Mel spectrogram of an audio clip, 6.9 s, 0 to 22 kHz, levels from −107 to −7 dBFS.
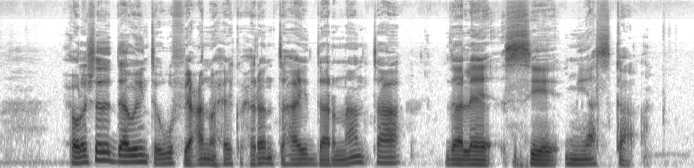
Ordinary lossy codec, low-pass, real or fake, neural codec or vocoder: none; none; real; none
